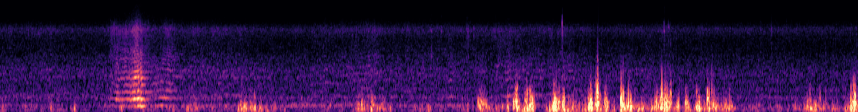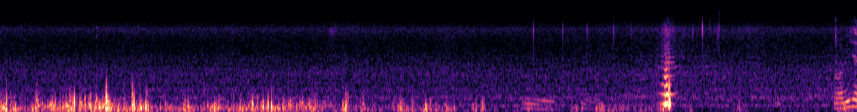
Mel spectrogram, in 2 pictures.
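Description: Honey bees buzzing around an open hive, the buzz swelling and fading repeatedly as bees move about. A single sharp click comes near the end.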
